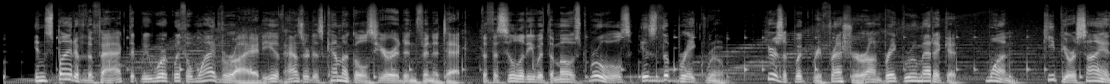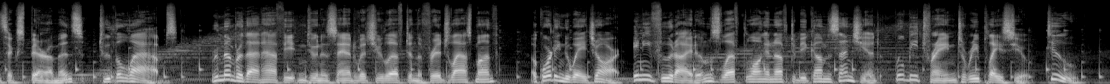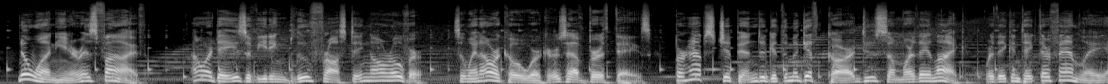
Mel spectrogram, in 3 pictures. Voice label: eLearning; Infinitech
